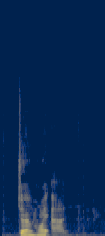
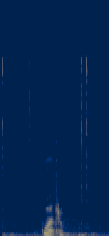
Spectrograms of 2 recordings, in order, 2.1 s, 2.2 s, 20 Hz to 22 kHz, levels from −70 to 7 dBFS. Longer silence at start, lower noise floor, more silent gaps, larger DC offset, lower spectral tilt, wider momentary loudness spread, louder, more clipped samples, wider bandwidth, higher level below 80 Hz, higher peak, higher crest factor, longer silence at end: second, 0.35 s vs 0.85 s; second, -51 dBFS vs -56 dBFS; neither; neither; second, -6.5 dB/octave vs -8 dB/octave; second, 18 LU vs 22 LU; first, -17 LUFS vs -27 LUFS; neither; second, 13.5 kHz vs 16.5 kHz; first, -50 dBFS vs -60 dBFS; first, -2 dBFS vs -10 dBFS; about the same, 18 dB vs 20 dB; first, 0.8 s vs 0.5 s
